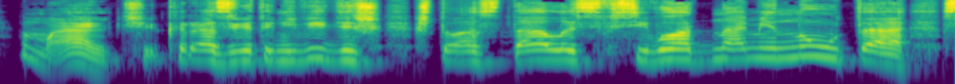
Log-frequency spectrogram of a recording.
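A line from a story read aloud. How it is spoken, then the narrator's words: Tearful question. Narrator (Russian): сквозь слезы спрашивал вопросительный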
